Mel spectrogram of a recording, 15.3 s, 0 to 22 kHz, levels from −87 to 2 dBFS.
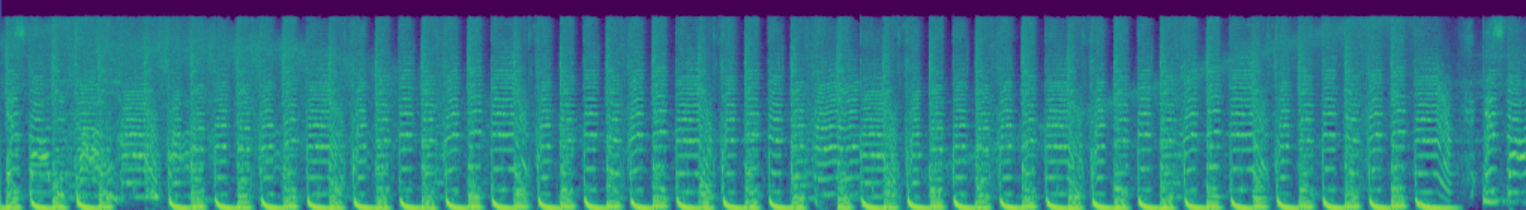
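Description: No technical faults can be heard anywhere in this audio.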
